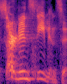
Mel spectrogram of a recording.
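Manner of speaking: very high voice pushed from the back of throat. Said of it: "back of the throat".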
